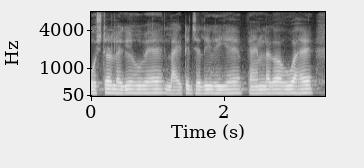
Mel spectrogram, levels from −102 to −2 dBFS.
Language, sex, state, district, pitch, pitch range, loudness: Hindi, male, Chandigarh, Chandigarh, 125 Hz, 125-130 Hz, -15 LUFS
